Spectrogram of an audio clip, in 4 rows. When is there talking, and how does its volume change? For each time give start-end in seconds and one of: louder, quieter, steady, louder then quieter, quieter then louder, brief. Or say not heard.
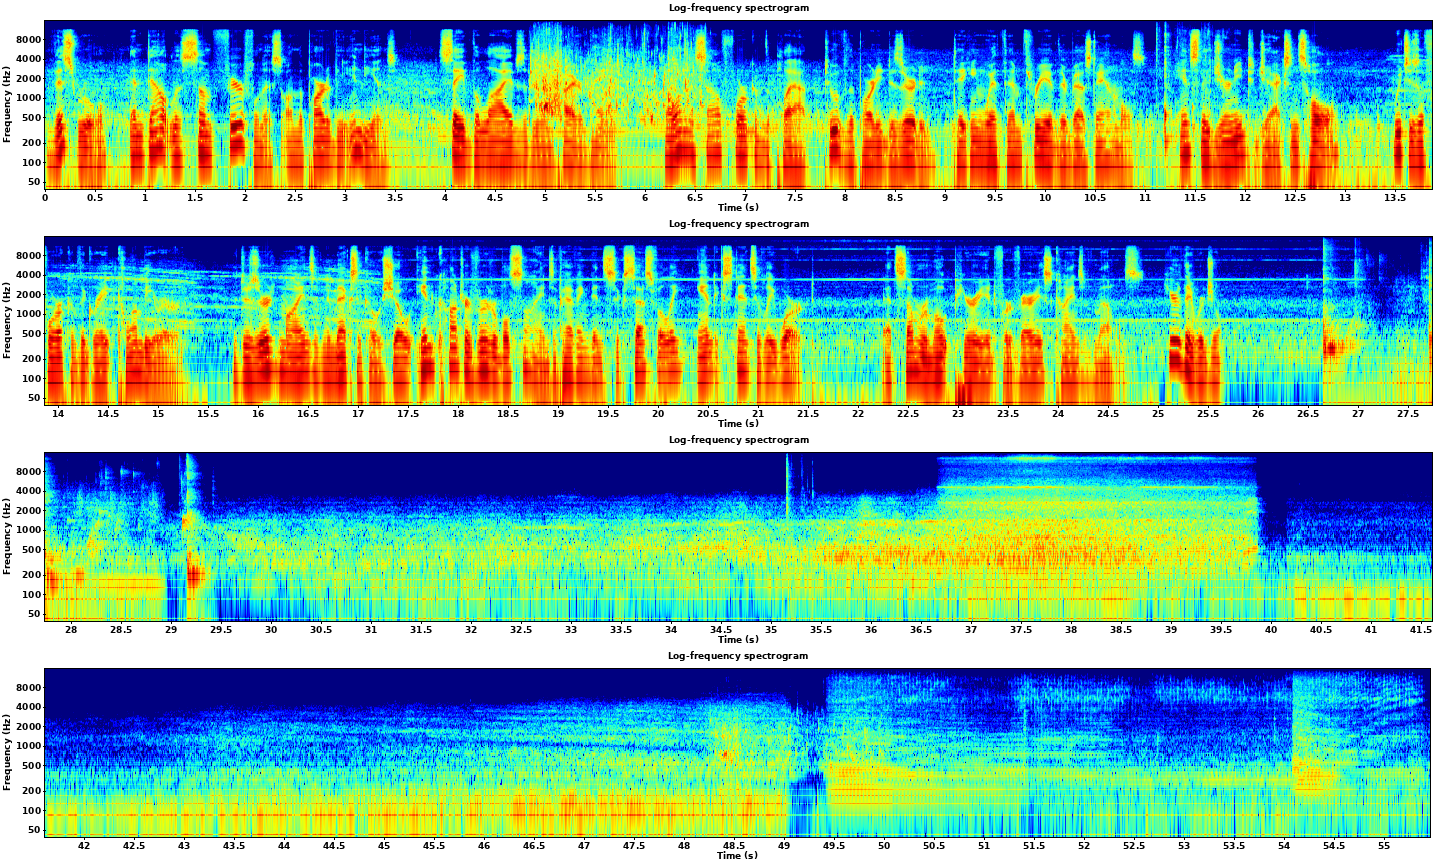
0.0-25.6 steady.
